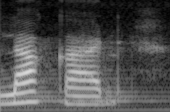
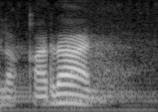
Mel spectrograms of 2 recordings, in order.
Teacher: ang d ay nagiging R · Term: pagpapalit ng ponema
